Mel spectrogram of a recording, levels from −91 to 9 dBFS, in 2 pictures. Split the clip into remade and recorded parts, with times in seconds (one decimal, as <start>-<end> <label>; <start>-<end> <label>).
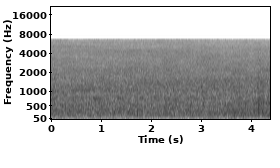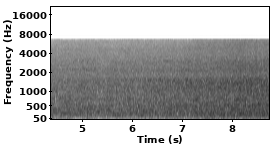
0.0-2.1 recorded; 2.1-5.7 remade; 5.7-8.8 recorded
